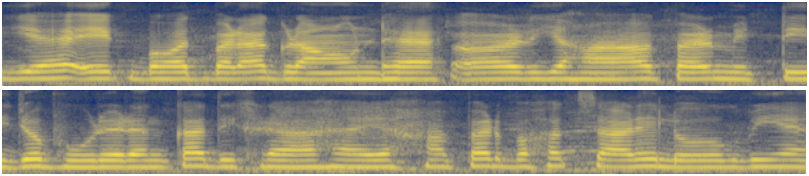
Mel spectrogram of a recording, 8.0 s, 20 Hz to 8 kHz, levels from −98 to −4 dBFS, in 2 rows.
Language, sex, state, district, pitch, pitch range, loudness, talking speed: Hindi, female, Bihar, Araria, 200 Hz, 195-205 Hz, -16 LUFS, 180 wpm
